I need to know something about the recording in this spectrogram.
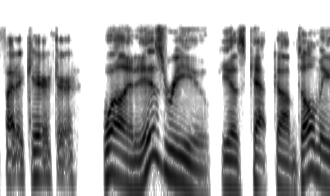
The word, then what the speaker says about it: Ryu: Well, it is Ryu because Capcom told me it's Ryu. I've heard people say, you know, tomato tomato, but they said it's pronounced Ryu and it's not haduken.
